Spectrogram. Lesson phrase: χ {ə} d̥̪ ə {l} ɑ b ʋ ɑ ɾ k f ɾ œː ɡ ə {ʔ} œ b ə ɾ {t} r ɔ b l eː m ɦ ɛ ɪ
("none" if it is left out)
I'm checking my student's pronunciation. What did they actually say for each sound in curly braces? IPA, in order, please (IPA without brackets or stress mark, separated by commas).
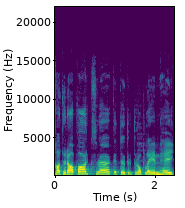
ɑ, ɾ, t, p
